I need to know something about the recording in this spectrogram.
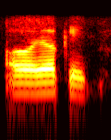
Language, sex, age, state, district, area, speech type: Goan Konkani, male, 45-60, Goa, Tiswadi, rural, conversation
